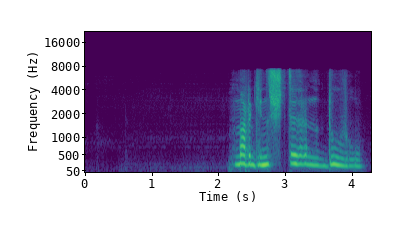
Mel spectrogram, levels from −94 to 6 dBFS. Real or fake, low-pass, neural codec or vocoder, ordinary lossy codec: fake; 7.2 kHz; codec, 16 kHz in and 24 kHz out, 0.6 kbps, FocalCodec, streaming, 4096 codes; none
